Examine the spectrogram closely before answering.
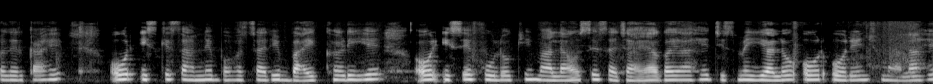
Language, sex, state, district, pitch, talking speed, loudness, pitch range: Hindi, female, Odisha, Sambalpur, 210 Hz, 165 wpm, -17 LUFS, 200-220 Hz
